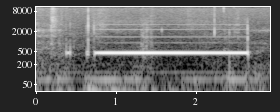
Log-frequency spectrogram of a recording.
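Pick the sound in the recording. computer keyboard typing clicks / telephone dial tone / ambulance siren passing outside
telephone dial tone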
